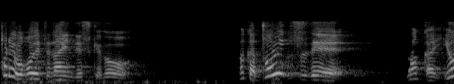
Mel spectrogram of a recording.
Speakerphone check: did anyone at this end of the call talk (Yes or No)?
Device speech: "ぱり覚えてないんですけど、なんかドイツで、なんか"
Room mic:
No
